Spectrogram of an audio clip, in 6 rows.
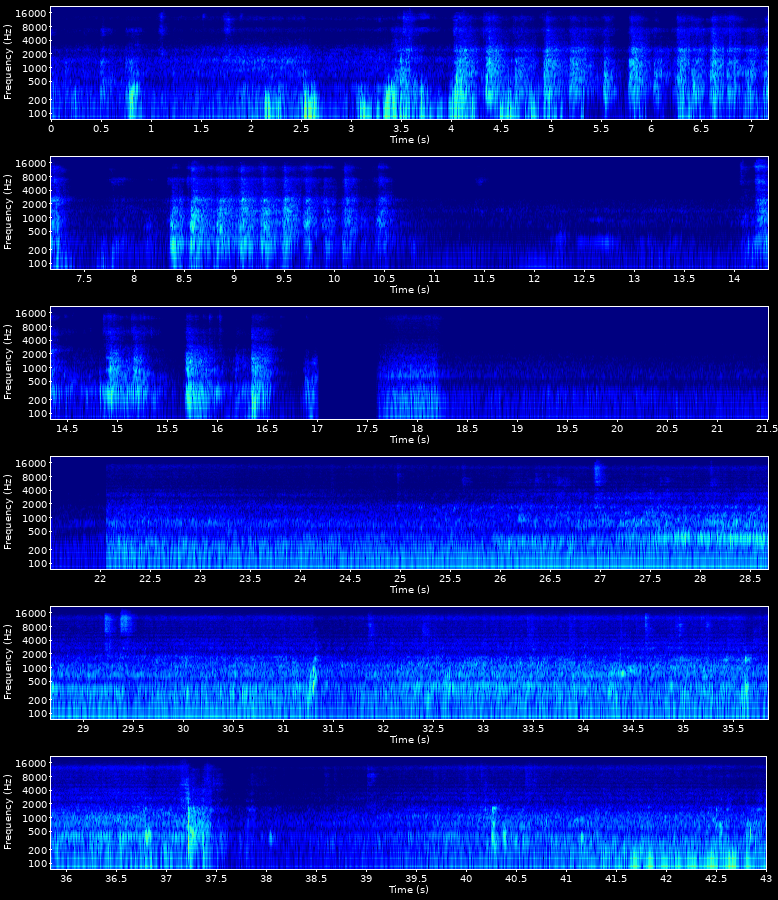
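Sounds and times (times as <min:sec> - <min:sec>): diesel engine running: 0:00.0 - 0:14.0, 0:17.6 - 0:43.0
machinery knocks and clanks: 0:02.5 - 0:07.4, 0:08.1 - 0:10.7.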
